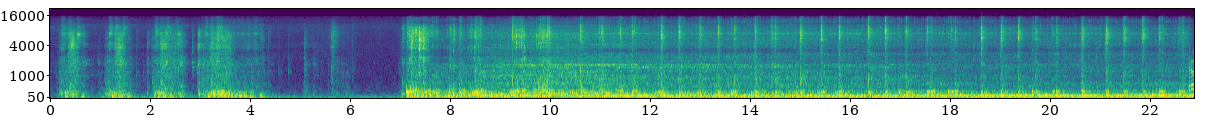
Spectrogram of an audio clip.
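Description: A 1962 JAWA-559/02 motorcycle engine, under restoration with no throttle cable fitted, first sputters with uneven firing, then settles after about seven seconds into a loud, steady idle with a dense, continuous rapid beat, running alone close by.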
